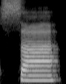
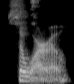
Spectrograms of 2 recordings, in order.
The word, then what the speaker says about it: saguaro: how you pronounce it, saguaro. It's basically telling you how to pronounce the word because it is a Spanish word, so you don't hear the G, saguaro.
